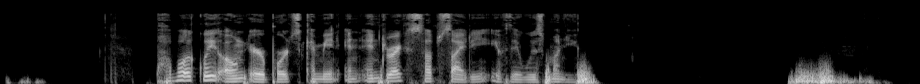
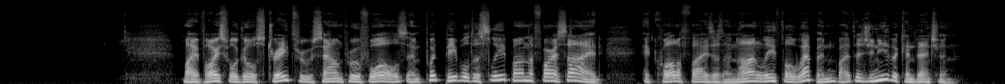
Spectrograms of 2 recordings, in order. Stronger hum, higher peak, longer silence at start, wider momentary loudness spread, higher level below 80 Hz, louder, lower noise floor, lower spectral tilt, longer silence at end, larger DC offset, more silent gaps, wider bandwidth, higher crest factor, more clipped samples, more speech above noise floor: neither; about the same, -2 dBFS vs -4 dBFS; second, 0.05 s vs 1.45 s; first, 12 LU vs 6 LU; first, -36 dBFS vs -54 dBFS; about the same, -19 LUFS vs -21 LUFS; first, -82 dBFS vs -72 dBFS; second, -5 dB/octave vs -6.5 dB/octave; about the same, 0.45 s vs 0.5 s; neither; neither; second, 11.5 kHz vs 17 kHz; about the same, 18 dB vs 18 dB; neither; first, 64 dB vs 51 dB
